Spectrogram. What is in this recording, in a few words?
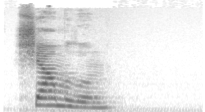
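"сямлун" Komi, female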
